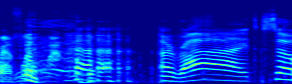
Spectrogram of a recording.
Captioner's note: laughter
